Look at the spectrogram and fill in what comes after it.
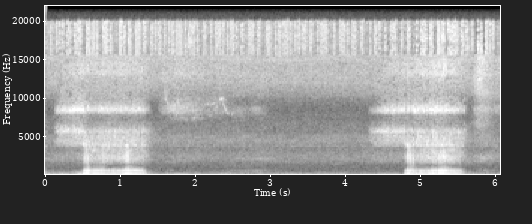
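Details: Sleeping dog snoring: two loud, rattling snores about four seconds apart, with quiet breathing between them.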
